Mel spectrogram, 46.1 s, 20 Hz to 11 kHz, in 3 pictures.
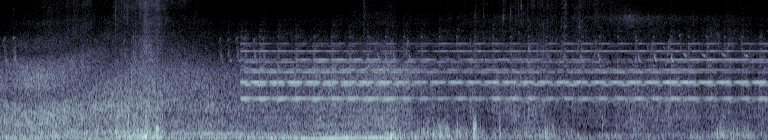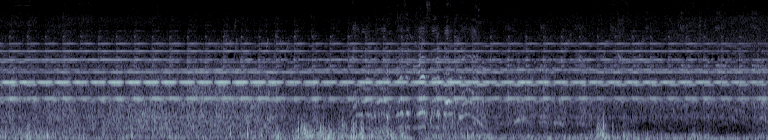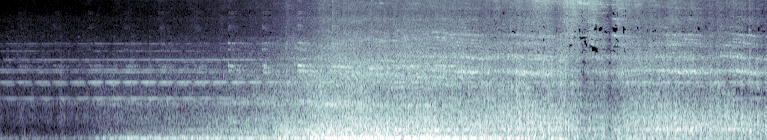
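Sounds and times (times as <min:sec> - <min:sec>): railroad crossing bell ringing: 0:04.3 - 0:46.0.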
